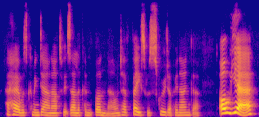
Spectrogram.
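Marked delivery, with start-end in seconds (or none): 4.4-5.2 very loud, high, challenging retort; angry yell back. A narrator's reading. Ron hurls it back at Hermione, angry yell. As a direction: yell it straight back in a row. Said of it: "Ron yelled back".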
